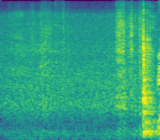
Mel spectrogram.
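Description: Steady, even background hiss with no distinct events, then a man's voice begins near the end.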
